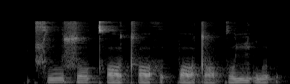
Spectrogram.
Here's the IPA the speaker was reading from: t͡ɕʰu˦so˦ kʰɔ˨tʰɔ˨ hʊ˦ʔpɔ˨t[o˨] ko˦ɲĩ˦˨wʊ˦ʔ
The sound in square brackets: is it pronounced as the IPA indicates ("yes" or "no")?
no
